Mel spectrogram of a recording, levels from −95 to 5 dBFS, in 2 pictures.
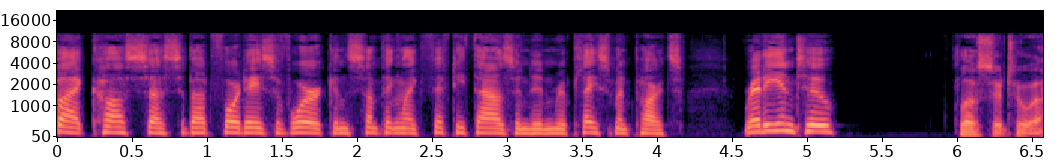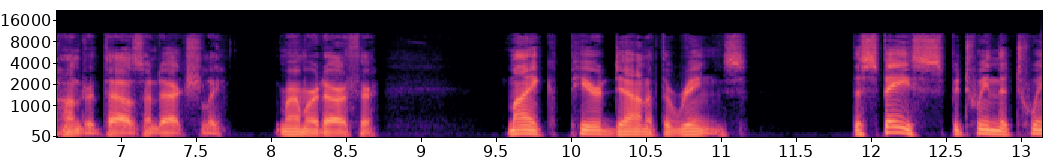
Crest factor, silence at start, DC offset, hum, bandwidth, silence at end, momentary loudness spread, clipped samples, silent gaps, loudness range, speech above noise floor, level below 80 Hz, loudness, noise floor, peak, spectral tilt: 18 dB; 0 s; under 0.1%; none; 10.5 kHz; 0 s; 11 LU; under 0.1%; none; 3 LU; 59 dB; -50 dBFS; -21 LUFS; -79 dBFS; -4 dBFS; -5 dB/octave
